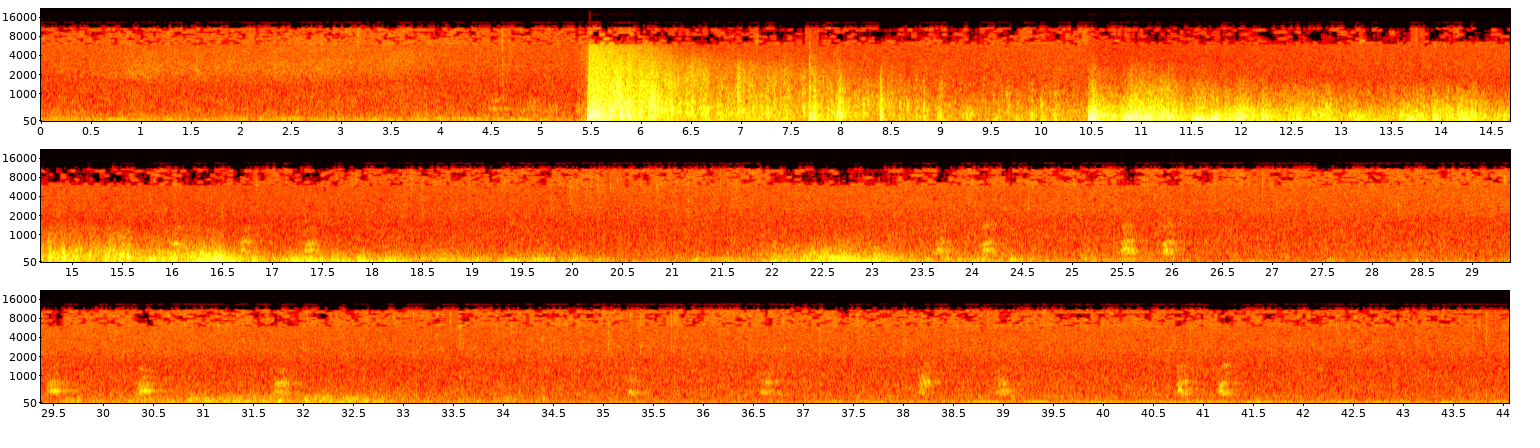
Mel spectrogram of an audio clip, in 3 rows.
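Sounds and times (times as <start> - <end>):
steady rain: 0.0 - 44.0
thunder clap rumbling: 4.3 - 20.4, 21.2 - 26.3, 29.4 - 35.4.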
